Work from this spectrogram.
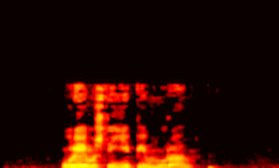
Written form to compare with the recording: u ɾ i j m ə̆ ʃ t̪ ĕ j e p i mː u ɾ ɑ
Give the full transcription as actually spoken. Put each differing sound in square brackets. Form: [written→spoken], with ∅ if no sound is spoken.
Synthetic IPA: u ɾ [i→e] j m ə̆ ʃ t̪ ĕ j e p i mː u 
